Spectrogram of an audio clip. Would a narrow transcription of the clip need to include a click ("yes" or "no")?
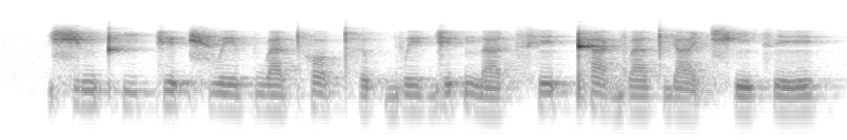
no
